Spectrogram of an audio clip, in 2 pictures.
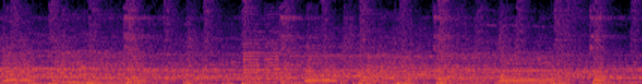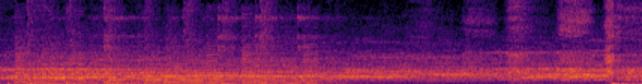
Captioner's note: cheers and applause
